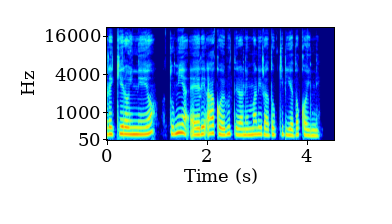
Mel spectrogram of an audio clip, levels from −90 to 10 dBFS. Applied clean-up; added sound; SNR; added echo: neural mask model Resemble Enhance denoiser.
